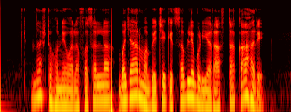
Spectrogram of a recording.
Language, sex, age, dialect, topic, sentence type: Chhattisgarhi, male, 18-24, Western/Budati/Khatahi, agriculture, statement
